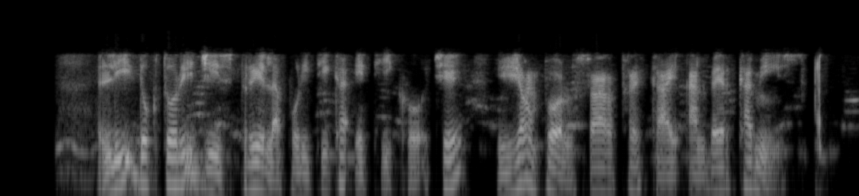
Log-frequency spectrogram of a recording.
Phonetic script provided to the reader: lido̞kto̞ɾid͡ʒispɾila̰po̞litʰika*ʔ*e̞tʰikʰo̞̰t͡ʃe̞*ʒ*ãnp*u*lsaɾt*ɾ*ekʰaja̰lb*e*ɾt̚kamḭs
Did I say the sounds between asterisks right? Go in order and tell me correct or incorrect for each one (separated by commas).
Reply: correct, correct, incorrect, correct, correct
